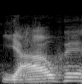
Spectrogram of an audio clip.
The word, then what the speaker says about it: 야훼: 이 여호와라는 말은요, 야훼라는 발음이, 이 독일 사람들이 성경을 번역하면서요, 야훼 발음이 안 돼서 야훼 비슷하게 하다 보니까 여호와라고 이렇게 발음한 겁니다. 그러니까 출애굽기에 나와 있는 하나님의 이름 원어는 야훼입니다.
